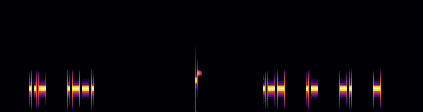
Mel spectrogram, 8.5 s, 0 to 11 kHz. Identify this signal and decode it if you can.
Morse code, heard as a keyed tone, about 25 wpm, spaced as for 14 wpm, 700 Hz. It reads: UP WANT
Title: 3x Character Spacing - Top 200 Words - 25wpm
